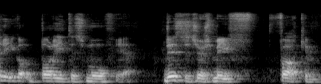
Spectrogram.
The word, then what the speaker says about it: dysmorphia: people think of body dysphoria. Dysmorphia. Yeah. I said it right the first time, and then my brain then went, you didn't say that right.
